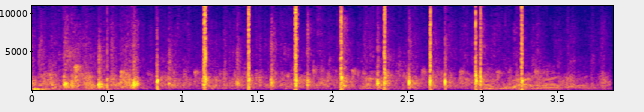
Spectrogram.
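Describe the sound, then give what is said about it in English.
An audience applauding three speakers, John Howard, Paul Kelly and Patrick Mullins, after an evening talk on an era of politics: a dense, steady patter of many hands, with sharp, loud individual claps popping out at irregular moments across the few seconds. “These three great figures talking to us about an important era of our politics, and I'm sure that, like me, you want to give them appropriate applause.”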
